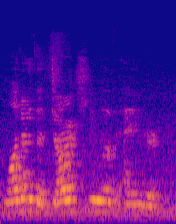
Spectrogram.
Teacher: Where are the strongest syllables? The first syllable of water, right?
